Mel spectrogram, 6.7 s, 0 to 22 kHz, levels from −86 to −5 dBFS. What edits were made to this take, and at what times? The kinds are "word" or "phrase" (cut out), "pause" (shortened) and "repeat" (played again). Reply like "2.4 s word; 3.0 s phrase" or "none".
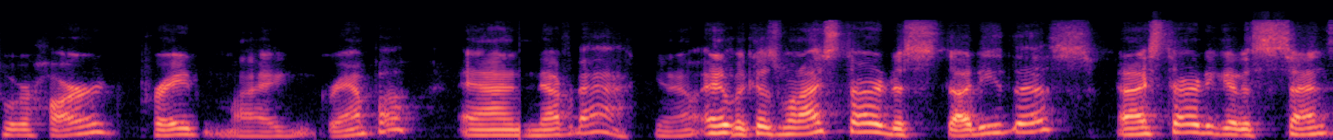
1.0 s word; 2.9 s word; 3.7 s phrase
